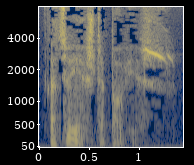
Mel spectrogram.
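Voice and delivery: soft, patient question; mild princely tenderness; gentle. A narrator's reading. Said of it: "łagodnie książę".

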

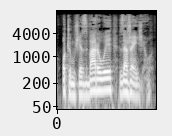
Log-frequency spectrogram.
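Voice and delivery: usual speaking voice

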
